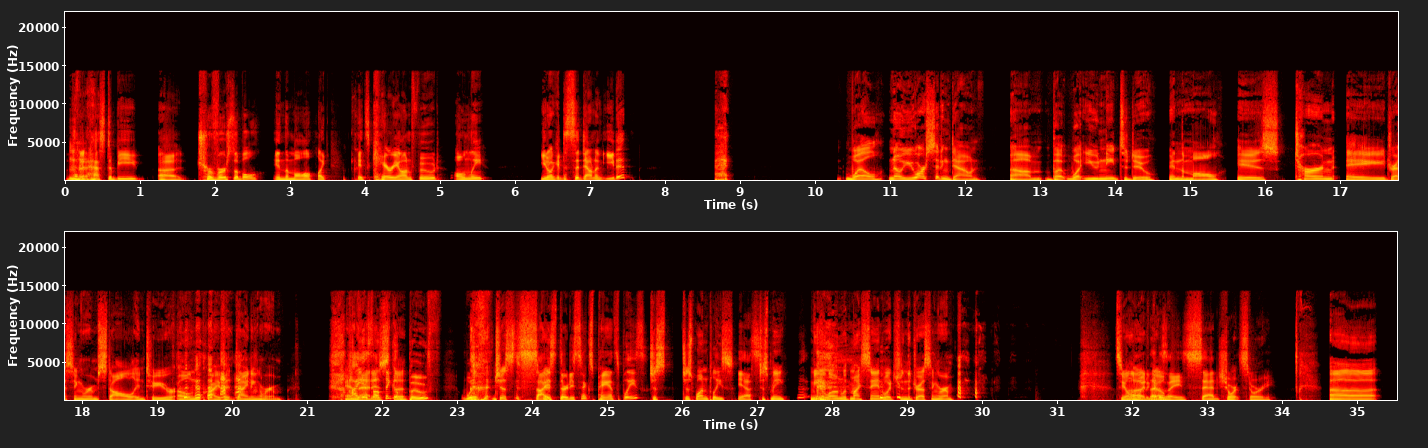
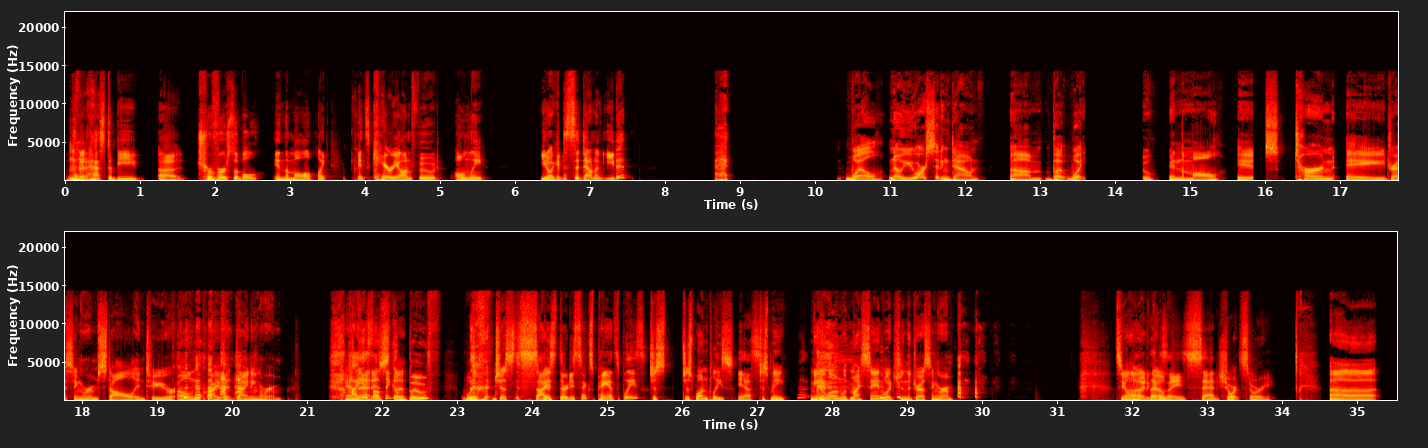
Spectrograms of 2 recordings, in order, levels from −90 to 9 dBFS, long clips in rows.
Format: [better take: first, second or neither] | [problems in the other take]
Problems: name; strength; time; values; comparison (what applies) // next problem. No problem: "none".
first | audio cutting out; at 14 s for 1 s and at 16 s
